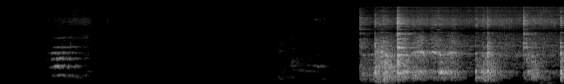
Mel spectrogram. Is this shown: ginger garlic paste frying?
yes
